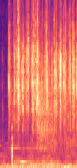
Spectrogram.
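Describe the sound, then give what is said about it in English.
A force coin is flipped during a tabletop role-playing game session and clatters down, followed by a steady, pulsing metallic rattle as it spins and settles on a hard surface. Quiet, with no talking. “Flip a force coin.”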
